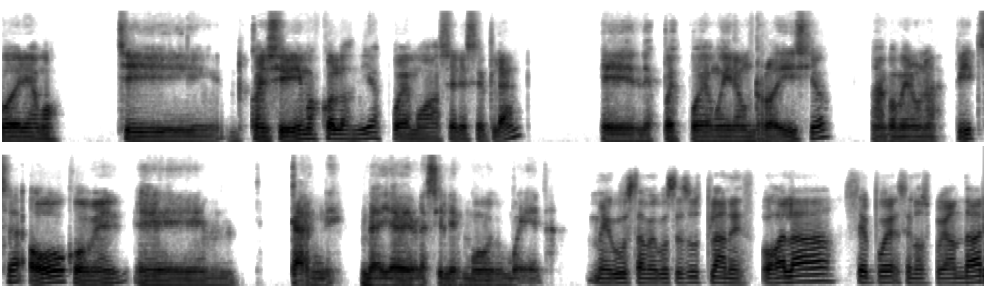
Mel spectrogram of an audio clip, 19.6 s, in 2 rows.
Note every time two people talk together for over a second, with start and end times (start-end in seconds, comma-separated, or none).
none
